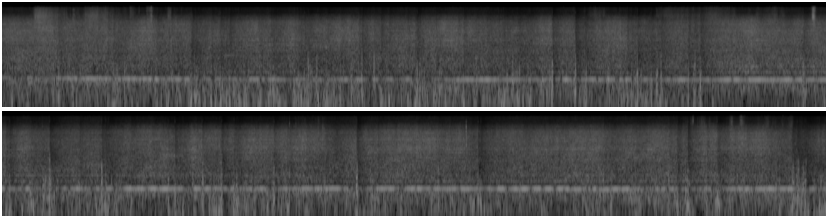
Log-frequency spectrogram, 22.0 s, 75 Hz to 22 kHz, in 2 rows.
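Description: Boeing 787-8 jet engines running at taxi power as the airliner rolls by, a steady tone over the noise, with strong wind buffeting the microphone.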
